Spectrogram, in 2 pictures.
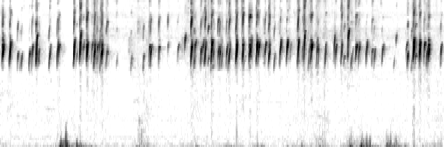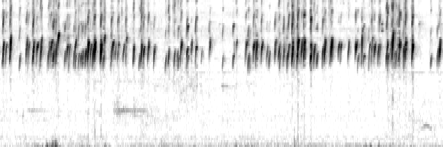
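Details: ['Tutor song of a caged European goldfinch for young hybrids: sustained, rapid, jingling twitter of high notes rolling on almost without break, mixed with occasional dull low bumps.']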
